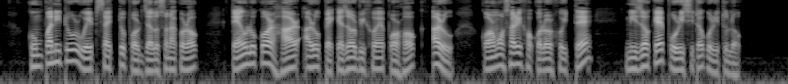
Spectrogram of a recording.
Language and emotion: Assamese, neutral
